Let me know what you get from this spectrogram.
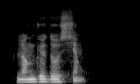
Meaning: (adjective) Languedocian (of, from or relating to Languedoc); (noun) Languedocian (the dialect of the Occitan language spoken in Languedoc-Roussillon)
- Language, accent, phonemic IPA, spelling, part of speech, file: French, France, /lɑ̃ɡ.dɔ.sjɛ̃/, languedocien, adjective / noun, LL-Q150 (fra)-languedocien.wav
